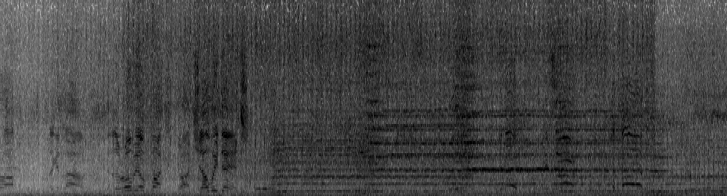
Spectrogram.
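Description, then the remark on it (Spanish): Shouting voices over rumbling engine noise give way to Ride of the Valkyries, a loud, sweeping orchestral piece with sustained brass and strings, played under the steady din of a flock of helicopters in a scene from the film Apocalypse Now with actor Robert Duvall. “Eh, pues ahí con la cabalgata de las Valquirias, de fondo.”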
